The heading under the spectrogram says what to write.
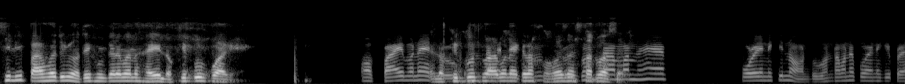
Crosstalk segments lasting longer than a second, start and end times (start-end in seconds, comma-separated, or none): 4.4-6.2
